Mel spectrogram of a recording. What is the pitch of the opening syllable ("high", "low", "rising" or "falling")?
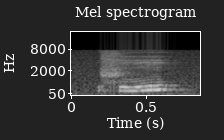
rising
